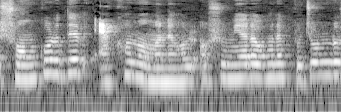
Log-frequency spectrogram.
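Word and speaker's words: শঙ্করদেব: প্রচন্ড তন্ত্রের ব্যাপার এবং যে হংকর দেব বলছে একচুয়ালি শংকর মানে অসমিরা সকে হ বলে উচ্চারণ করে তো শংকর দেব এখনো মানে অসমিরা ওখানে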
